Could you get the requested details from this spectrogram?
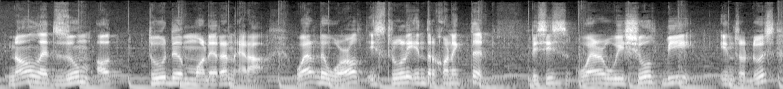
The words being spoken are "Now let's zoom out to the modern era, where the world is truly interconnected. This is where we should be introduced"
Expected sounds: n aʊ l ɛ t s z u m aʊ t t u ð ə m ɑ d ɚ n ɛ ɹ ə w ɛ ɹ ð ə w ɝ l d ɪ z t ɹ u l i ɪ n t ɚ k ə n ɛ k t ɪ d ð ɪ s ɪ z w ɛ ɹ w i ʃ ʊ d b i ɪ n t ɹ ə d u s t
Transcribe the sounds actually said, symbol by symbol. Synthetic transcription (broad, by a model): n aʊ l ɛ t s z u m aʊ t t u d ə m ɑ d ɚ n ɛ ɹ ə w ɛ ɹ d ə w ɝ l d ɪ s t ɹ u l i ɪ n t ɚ k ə n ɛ k t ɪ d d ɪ s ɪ s w ɛ ɹ w i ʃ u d b i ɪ n t ɹ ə d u s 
